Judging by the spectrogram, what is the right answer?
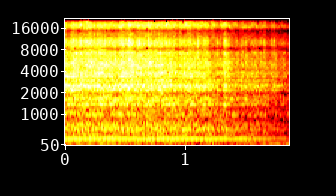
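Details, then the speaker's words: Beacon/Morris hanging garage heater fan motor, worn with much up-and-down shaft movement and greasy, briefly band-aided but already getting louder again before new motor arrives; steady hum with coarse dry rattle fading as the fan winds down; blower motor bearing wear. "that was short lived it's uh already getting louder oh well"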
